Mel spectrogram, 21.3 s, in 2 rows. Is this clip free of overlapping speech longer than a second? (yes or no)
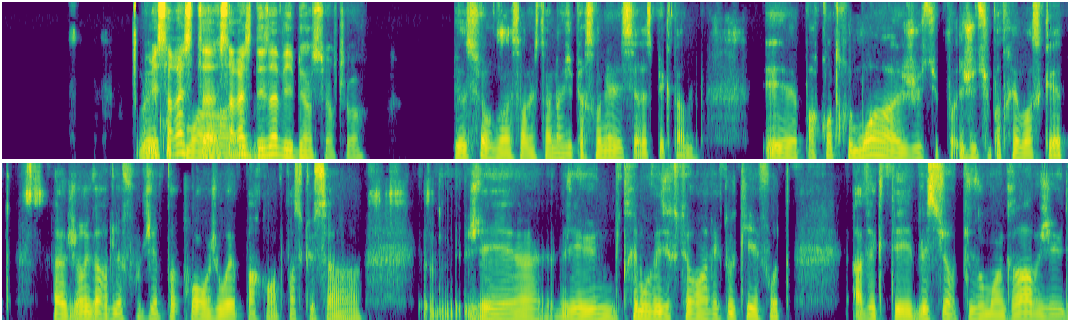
no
